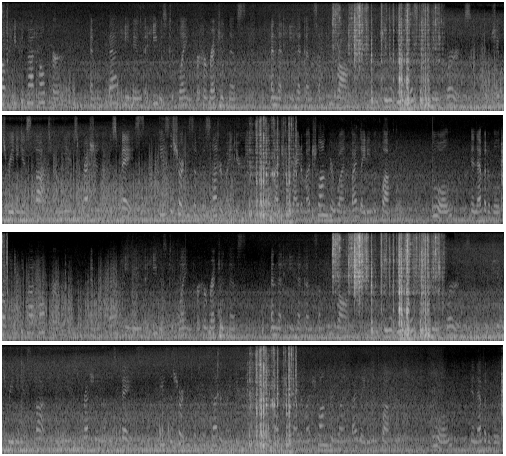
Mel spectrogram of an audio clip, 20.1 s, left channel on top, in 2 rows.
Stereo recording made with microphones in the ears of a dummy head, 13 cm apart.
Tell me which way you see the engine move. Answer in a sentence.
In this clip you hear the engine move from left to right.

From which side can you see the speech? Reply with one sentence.
In this clip you hear the speech on the left.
